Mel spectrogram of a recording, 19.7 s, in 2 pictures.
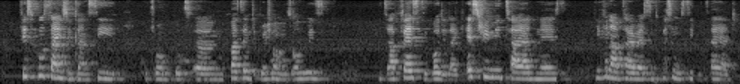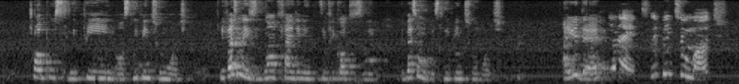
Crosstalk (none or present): none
